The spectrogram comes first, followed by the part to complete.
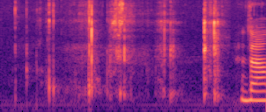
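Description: A plastic screw lid fitted and twisted onto a glass cream jar: a quick run of small clicks and scrapes.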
